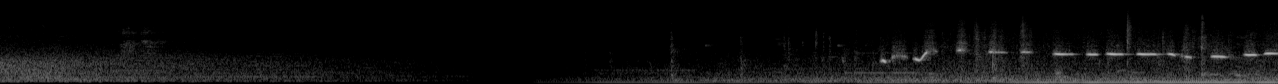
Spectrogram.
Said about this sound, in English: whistled a lively medley of sitcom themes as he walked past his underlings in their cubicles and stepped into his luxurious office, fully a third of the single-story building's floor space, at the far end.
